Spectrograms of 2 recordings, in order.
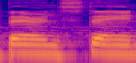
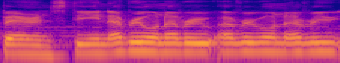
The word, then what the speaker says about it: Berenstain: It's always been Berenstain, not Berenstein. They all want to pronounce it Steen, but it's Stain.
